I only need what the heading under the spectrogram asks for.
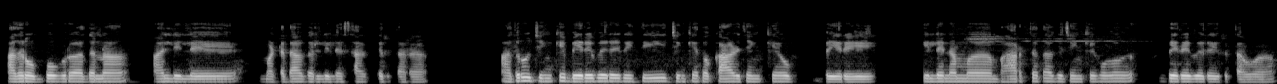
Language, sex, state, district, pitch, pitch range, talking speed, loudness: Kannada, male, Karnataka, Dharwad, 135 Hz, 130-140 Hz, 110 wpm, -20 LUFS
